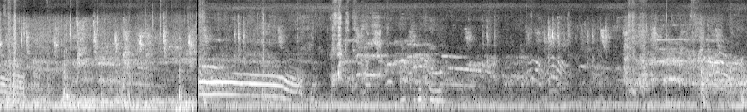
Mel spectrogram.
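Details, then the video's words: Abandoned, starving kittens found by the roadside crying loudly from hunger: repeated wavering, falling meows overlapping one another, with people's voices and background bustle throughout. "Abandoned kittens crying because of starvation | gutom talaga ang mga pusa"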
